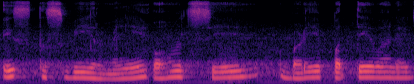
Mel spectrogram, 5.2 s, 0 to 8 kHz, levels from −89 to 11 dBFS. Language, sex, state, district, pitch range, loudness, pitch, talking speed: Hindi, male, Goa, North and South Goa, 155-175 Hz, -32 LUFS, 165 Hz, 105 wpm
